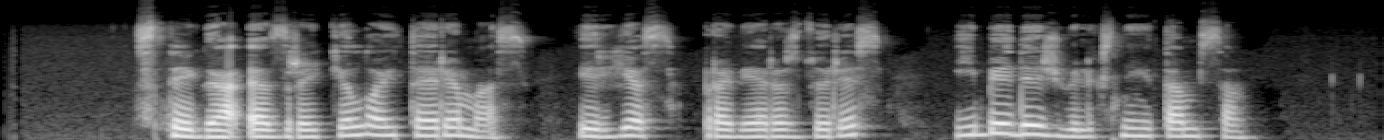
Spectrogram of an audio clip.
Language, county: Lithuanian, Šiauliai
